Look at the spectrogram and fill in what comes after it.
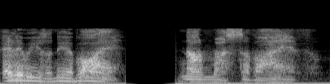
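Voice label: male human; voices for the new PC Roleplaying game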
